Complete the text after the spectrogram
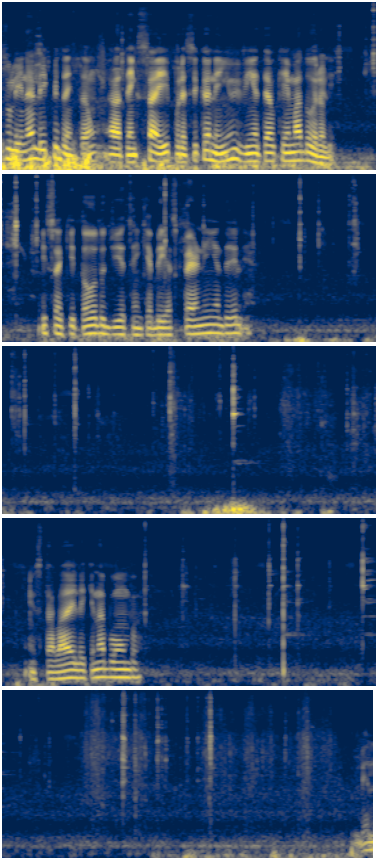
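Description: Small metal parts click and clink.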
